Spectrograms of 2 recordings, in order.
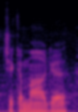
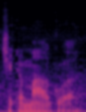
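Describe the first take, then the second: First: It is said with a Northern US pronunciation. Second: It is said with a Southern US pronunciation. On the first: "I think the North pronounces it as Chickamauga" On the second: "I think the South pronounces it as Chickamauga"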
